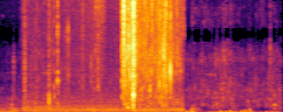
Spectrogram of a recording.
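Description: A short splash in the water about two seconds in, lasting under a second, the loudest sound here, as a caught spotted bass is dropped back into the lake. Under it runs a steady low hum, and a few soft knocks on the boat follow.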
